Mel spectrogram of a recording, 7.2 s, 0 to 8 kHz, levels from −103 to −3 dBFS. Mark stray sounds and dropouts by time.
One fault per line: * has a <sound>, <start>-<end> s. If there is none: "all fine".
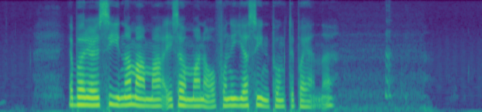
* has a laugh, 5.8-6.2 s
